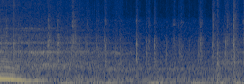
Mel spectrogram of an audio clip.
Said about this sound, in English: Sorry, I had to type something for you.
